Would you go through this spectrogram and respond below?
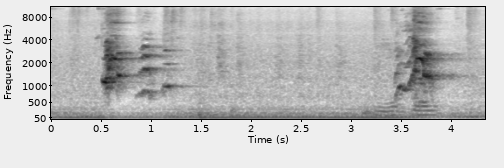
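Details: Poodle named Rio at play with a ball gives two short, shrill yips about three seconds apart, each with a brief trailing yelp, over faint background hum.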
